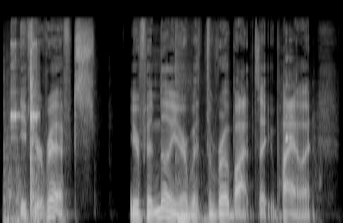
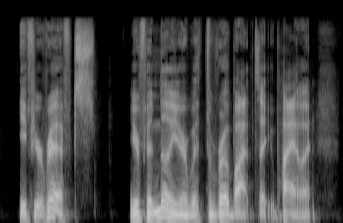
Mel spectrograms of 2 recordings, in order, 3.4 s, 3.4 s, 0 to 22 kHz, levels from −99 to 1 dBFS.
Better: second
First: keyboard typing; loud; at the start; peak 4 dB above the speech // keyboard typing; noticeable; at 2 s; peak 5 dB below the speech // clattering dishes; noticeable; at 3 s; peak 7 dB below the speech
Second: none

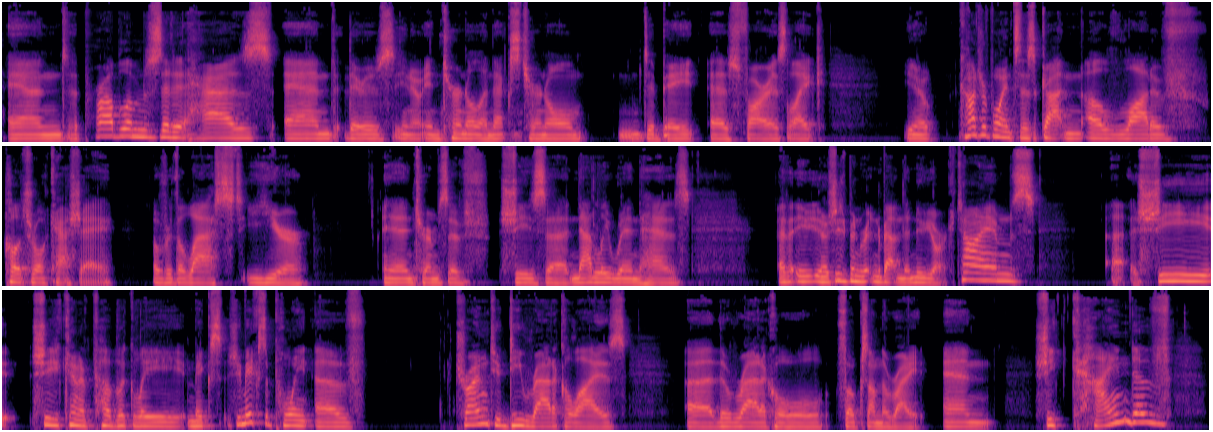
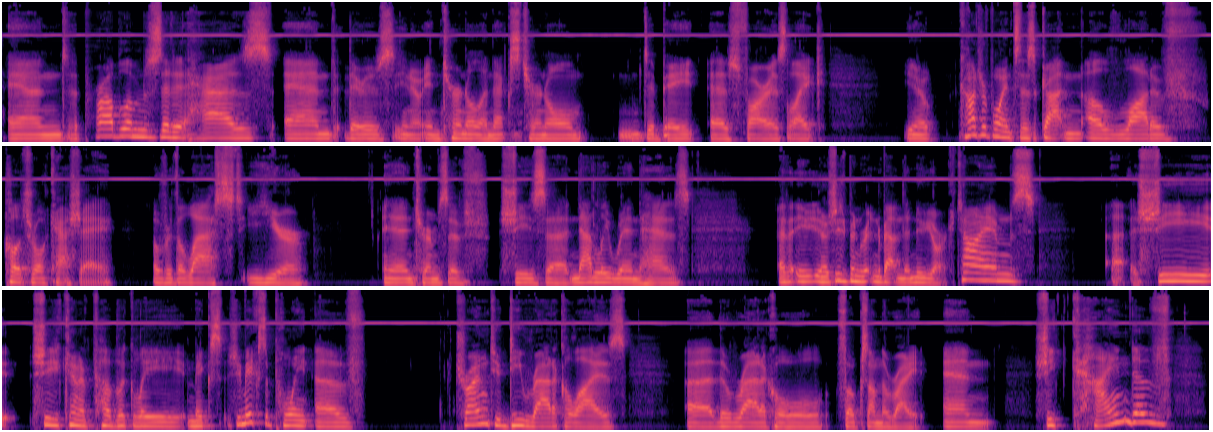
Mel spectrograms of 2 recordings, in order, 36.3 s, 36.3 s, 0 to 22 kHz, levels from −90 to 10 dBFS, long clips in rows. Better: first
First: none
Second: high-pitched whine; noticeable; throughout; 8 kHz, 15 dB below the speech

